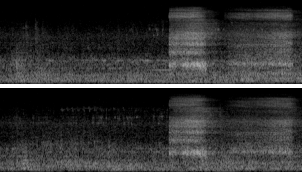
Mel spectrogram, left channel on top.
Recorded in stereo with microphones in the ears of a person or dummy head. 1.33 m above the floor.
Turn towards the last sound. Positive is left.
turn(degrees=10)  # may be behind; listen again after turning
